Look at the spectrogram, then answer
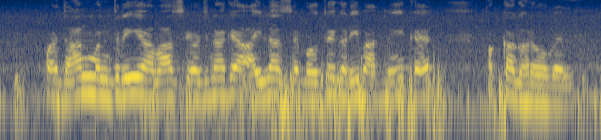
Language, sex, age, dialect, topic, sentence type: Bhojpuri, male, 31-35, Northern, banking, statement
